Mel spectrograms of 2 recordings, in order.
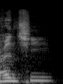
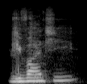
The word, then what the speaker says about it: Givenchy: Brvenchi? Givenchy.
